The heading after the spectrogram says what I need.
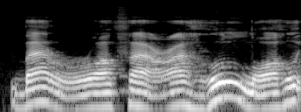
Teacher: بر رفعہ اللہ، ان حرکات کو لمبا نہیں کریں گے، اس میں جلالہ کا لام وہ ہے موٹا کر کے پڑھا جائے گا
